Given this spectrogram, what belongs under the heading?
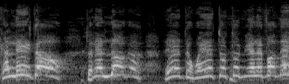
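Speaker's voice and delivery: high, shouted, scolding woman's voice.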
